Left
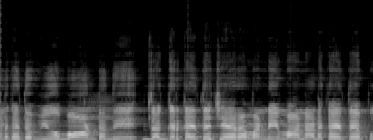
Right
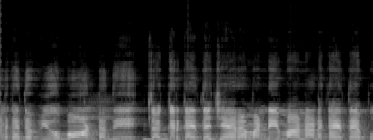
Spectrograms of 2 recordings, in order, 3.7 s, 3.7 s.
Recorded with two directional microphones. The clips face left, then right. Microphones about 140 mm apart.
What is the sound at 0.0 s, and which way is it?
A woman's voice, 35° left (ahead or behind).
